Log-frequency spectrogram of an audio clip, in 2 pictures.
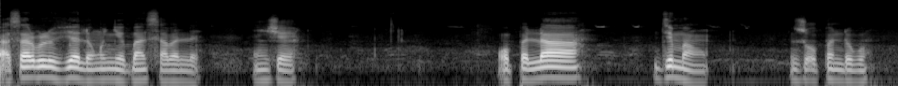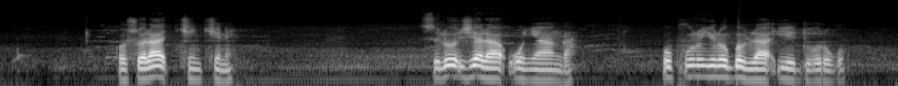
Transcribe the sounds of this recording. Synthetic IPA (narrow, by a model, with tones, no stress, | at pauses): ka̰˨ʔsa˦ɾɨ˦bɨ˦lɨ˦vi˦ɛ˦lːɨ˨ŋʊ˦ɲɛ˨ɡ͡ba˦nsa˨bɨ˦nlɨ˨ | n̩˦ʒɛ˦ja˨ | o̰˨pɨ˨lːaː˦ | dɪ˦ma˨ŋ˨ | zʊ˨ʔʊ˨pɨ˦ndɨ˦ɡʊ˦ | o˨sɔ˨la˦t͡ʃɪ˦nt͡ʃɪ˦nɨ˨ | sɨ˨lo˦ʒɛ˦la˦ʔo˨ɲaː˦ŋ˦ɡa˨ | o˦pʰuː˦nɨ˦ji˦no˦ɡ͡bʊ˦bla˦jɛ˨dʊ˦ʔʊ˦ɾɨ˨ɡʊ˨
